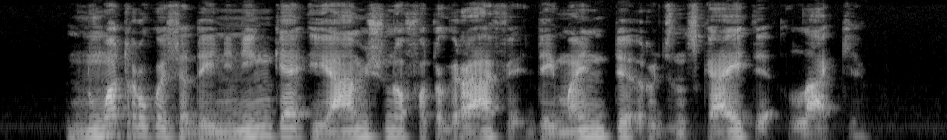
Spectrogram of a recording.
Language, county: Lithuanian, Panevėžys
